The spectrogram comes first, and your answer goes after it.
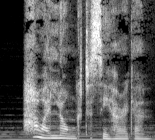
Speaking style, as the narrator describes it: said Miss Bingley

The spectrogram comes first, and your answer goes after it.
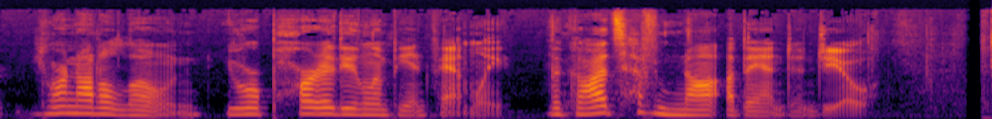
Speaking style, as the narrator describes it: A voice inside him seemed to whisper

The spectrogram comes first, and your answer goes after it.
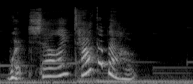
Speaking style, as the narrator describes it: he asked eagerly

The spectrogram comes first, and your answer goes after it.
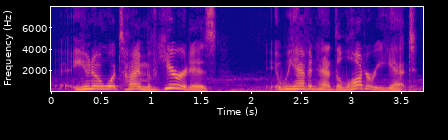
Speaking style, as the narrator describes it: In a panicked tone, stated

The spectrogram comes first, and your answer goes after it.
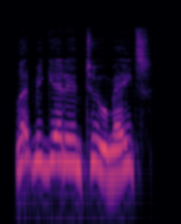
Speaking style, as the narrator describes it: shouted a young man in the crowd whose appetite was aroused

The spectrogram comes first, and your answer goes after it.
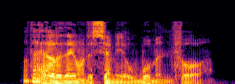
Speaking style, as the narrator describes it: He said bitterly

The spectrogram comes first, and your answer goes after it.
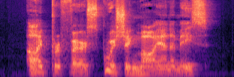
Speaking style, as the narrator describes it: responded gruffly

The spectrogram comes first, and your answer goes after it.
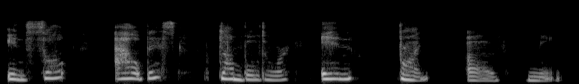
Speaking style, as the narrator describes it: he thundered

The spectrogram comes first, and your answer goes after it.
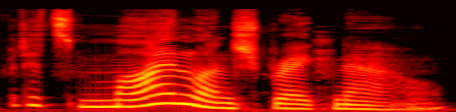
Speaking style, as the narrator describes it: she whined

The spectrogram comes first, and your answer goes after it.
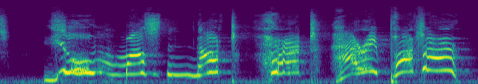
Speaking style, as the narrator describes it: He squeaked

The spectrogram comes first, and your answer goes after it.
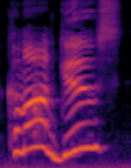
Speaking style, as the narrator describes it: Duck yelled

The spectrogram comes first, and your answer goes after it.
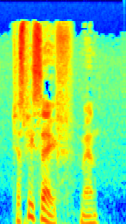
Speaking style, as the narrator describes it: said

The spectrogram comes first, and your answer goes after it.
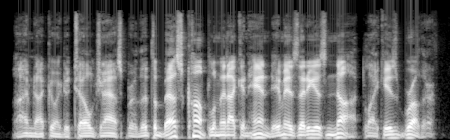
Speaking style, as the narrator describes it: the president grumbled

